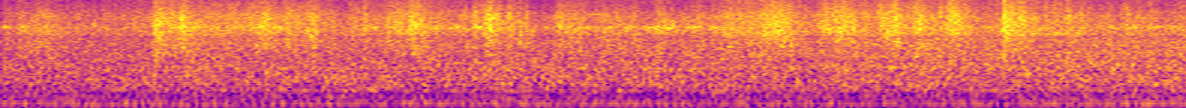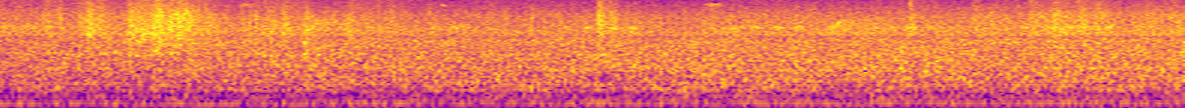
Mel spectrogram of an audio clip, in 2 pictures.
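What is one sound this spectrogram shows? A monkey rustles through grass and leaves.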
